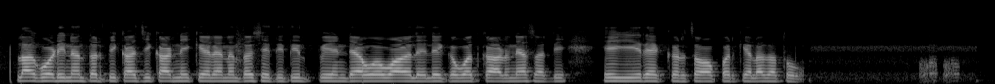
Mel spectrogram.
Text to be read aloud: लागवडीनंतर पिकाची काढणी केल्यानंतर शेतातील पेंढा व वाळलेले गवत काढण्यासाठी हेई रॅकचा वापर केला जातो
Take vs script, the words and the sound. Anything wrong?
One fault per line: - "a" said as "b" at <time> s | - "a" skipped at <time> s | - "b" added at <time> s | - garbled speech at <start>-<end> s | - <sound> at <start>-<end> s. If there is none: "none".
- laugh at 9.2-9.6 s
